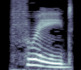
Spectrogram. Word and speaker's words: Fried: is often known as the fried parameter pronounced Frede named after David L fried the atmospheric time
